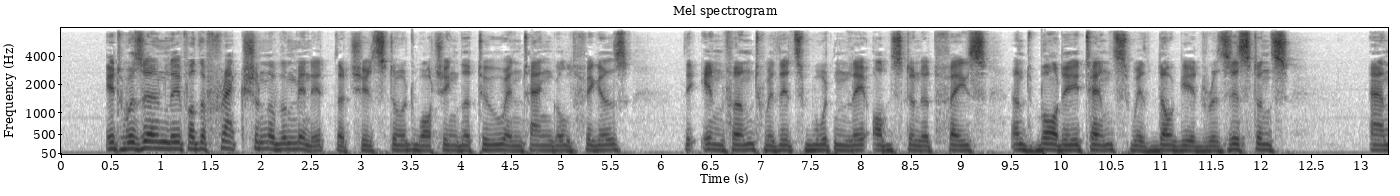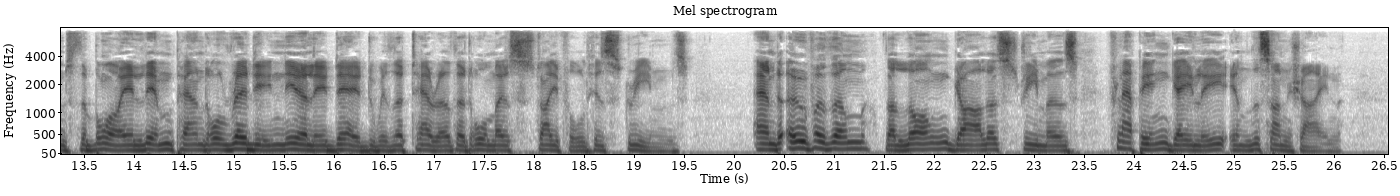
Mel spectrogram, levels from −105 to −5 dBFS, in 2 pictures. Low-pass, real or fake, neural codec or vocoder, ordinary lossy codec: 7.2 kHz; real; none; AAC, 48 kbps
